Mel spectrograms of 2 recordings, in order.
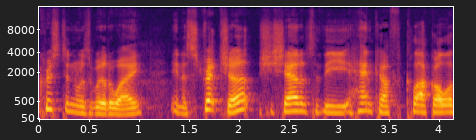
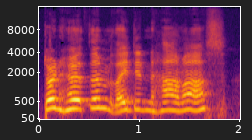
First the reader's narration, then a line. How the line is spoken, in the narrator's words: two female hostages cried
